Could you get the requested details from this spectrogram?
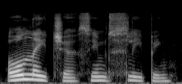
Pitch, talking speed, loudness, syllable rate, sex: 180 Hz, 130 wpm, -18 LUFS, 4.9 syllables/s, female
